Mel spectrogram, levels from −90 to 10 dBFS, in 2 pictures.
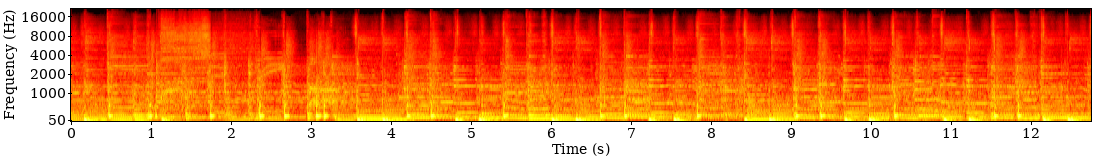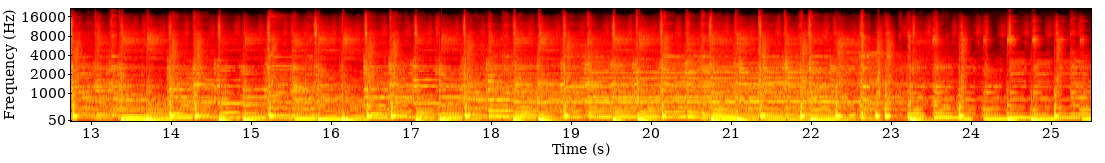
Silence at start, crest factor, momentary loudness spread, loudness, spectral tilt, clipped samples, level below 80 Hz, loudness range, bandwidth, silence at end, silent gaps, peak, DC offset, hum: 0 s; 14 dB; 4 LU; -15 LUFS; -5.5 dB/octave; under 0.1%; -18 dBFS; 1 LU; 19 kHz; 0 s; none; 0 dBFS; under 0.1%; none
